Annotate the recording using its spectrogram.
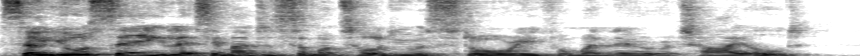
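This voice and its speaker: With an English accent, a man talks at a moderate pace in a somewhat breathy voice, showing ordinary pitch variation over audible room echo. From England. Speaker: branding coach and author. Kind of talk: group workshop discussion.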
